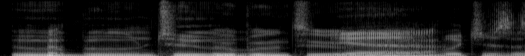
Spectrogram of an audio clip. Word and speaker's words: Ubuntu: I don't say Ubuntu right, but it's supposed to be Ubuntu.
